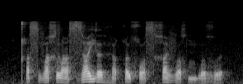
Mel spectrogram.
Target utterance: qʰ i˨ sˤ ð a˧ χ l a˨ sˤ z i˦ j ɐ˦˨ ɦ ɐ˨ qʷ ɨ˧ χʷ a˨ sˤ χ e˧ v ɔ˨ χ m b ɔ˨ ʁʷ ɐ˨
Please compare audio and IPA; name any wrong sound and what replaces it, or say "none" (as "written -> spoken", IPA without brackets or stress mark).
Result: ð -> v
